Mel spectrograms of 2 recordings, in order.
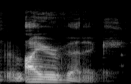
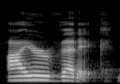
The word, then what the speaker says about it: Ayurvedic: Are you Ayurvedic. – Ayurvedic.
